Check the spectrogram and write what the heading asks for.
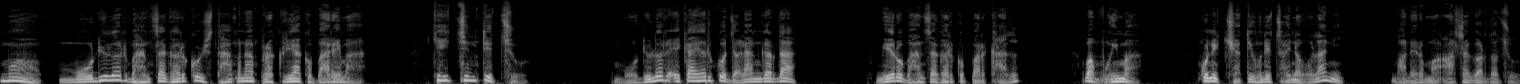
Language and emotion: Nepali, fearful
